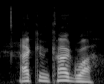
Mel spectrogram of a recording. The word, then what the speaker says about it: Aconcagua: Aconcagua. Aconcagua. That's the name of the mountain. That's the way I read it.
